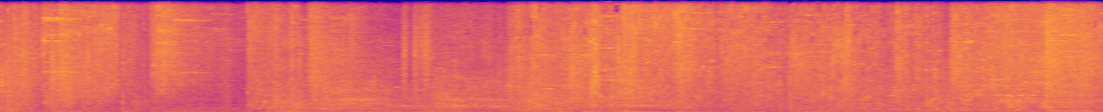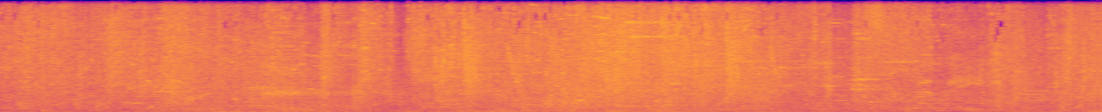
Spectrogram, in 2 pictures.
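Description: Magic blasts, whooshes and hits crackle in a hectic video game battle.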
